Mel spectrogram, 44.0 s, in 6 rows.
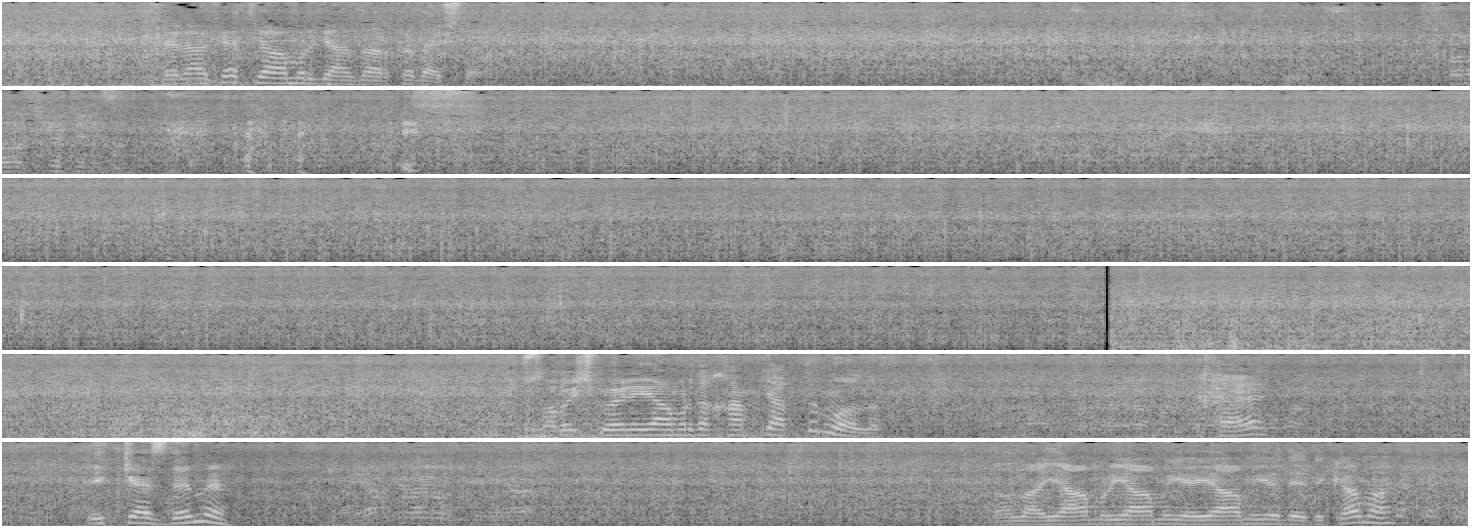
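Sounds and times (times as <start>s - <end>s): deep rumble of thunder: 0.0s - 8.3s, 27.6s - 37.1s
heavy rain on tent fabric: 0.0s - 44.0s.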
